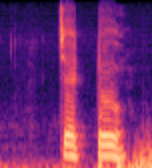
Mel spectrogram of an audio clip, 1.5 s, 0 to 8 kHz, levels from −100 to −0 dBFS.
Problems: constant background noise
